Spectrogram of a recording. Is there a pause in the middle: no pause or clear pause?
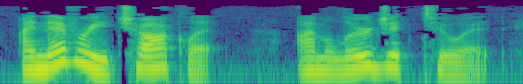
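clear pause. There is a clear pause between the two clauses. The words form two separate sentences. The speaker calls it right. "you can actually hear where the period's supposed to go"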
